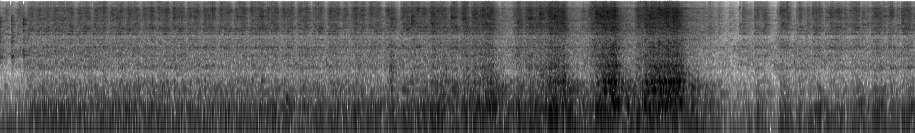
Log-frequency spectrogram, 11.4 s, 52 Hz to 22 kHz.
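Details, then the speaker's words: Honda CB550 four-cylinder cafe racer project, first start after unknown time sitting, on choke, on stand: catches easily, idles a bit unevenly, quick rev rises and drops back; owner thinks a little adjusting is needed, maybe set idle. "And it sounds like I have a little bit of adjusting to do, maybe set idle or something, but not too bad."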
